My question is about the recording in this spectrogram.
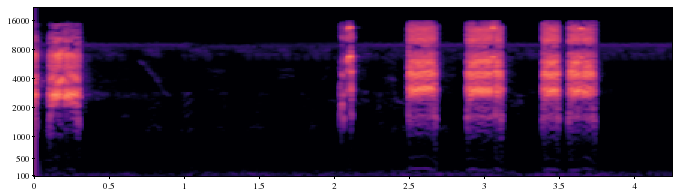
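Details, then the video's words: One harsh note from a black francolin, a quiet gap, then a phrase of five coarse, rasping notes, paired and buzzy. "Black Teetar Voice/Kala Teetar ki awaz"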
